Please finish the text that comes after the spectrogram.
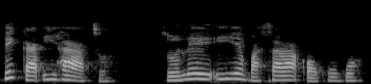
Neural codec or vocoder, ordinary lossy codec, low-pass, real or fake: vocoder, 22.05 kHz, 80 mel bands, HiFi-GAN; MP3, 32 kbps; 7.2 kHz; fake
